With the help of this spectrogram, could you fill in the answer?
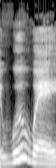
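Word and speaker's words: wu wei: which by the way Wu way is spelled w-u-w-e-i but it conveniently sounds like the word w-a-y way in English because it is about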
